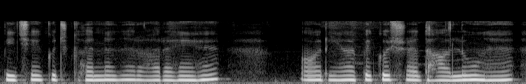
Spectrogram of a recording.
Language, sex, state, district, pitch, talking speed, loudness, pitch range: Hindi, female, Jharkhand, Deoghar, 205 Hz, 150 wpm, -14 LUFS, 200-210 Hz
